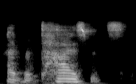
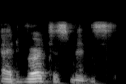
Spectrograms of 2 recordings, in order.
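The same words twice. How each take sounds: First: It is said with an American pronunciation. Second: It is said with a British pronunciation. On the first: "I'm using U S English" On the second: "In British English, it would be advertisements"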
